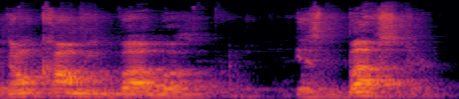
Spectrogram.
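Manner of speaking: usual speaking voice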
